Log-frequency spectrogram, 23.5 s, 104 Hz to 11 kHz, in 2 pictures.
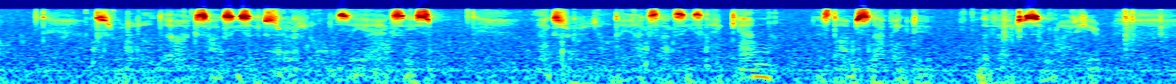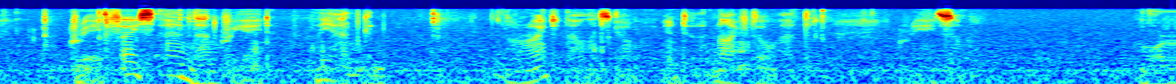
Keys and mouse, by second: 1.0 e, 2.9 e, 6.1 e, 10.5 click, 11.3 f, 12.8 f, 13.6 middle click, 17.9 k.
